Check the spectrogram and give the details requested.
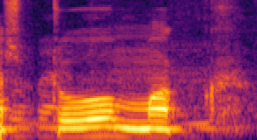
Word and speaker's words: stomach: हाँ स्टोमक, स्टोमक ऐसे होता है, शायद ऐसे ही ना होता है। हाँ स्टोमक, ये जो अंत में च नहीं होके क्या होगा, ये इसका उच्चारण क होगा।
